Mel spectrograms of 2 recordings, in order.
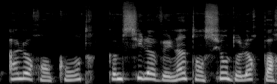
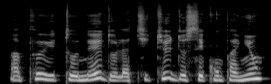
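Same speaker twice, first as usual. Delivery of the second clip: plain reading voice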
